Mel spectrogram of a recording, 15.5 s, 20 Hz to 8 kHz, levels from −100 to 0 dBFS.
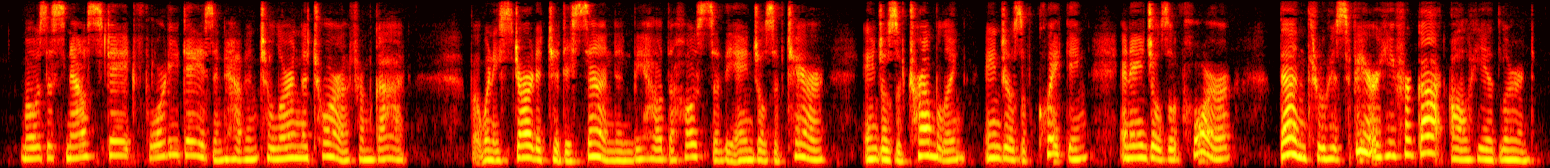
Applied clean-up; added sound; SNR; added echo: none; none; none; none.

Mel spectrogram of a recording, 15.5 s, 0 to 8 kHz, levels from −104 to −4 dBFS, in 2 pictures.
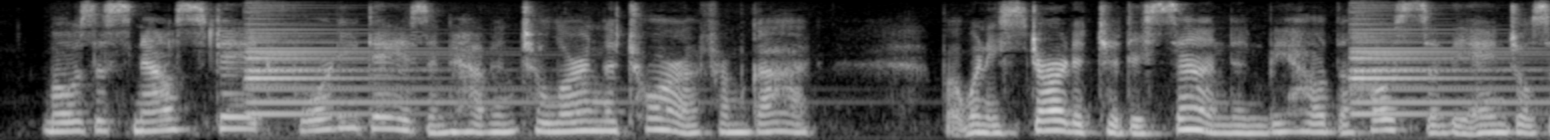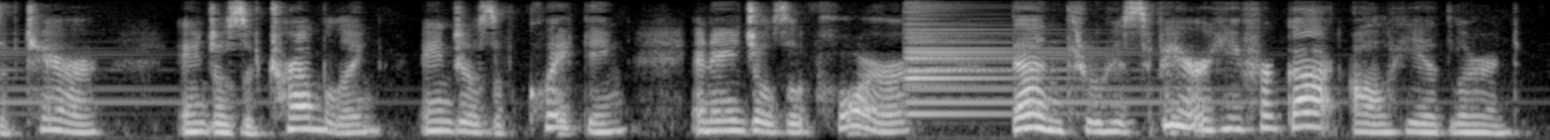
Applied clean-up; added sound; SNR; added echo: none; Gong; 11 dB; none.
